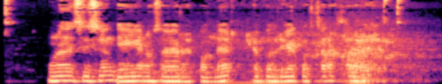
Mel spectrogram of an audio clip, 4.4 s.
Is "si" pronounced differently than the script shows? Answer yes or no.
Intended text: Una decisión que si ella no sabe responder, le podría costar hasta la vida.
yes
